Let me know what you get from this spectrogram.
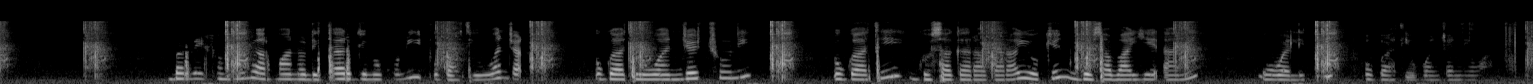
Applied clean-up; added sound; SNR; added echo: none; Camera; 6 dB; none.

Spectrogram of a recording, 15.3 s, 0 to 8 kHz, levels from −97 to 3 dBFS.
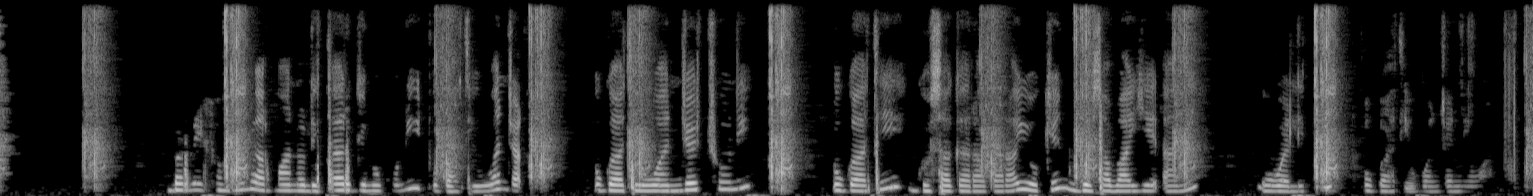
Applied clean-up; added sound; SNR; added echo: classical method Wiener filter.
